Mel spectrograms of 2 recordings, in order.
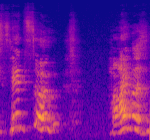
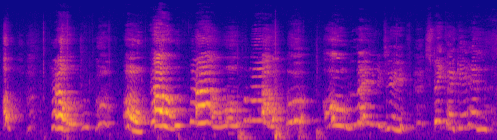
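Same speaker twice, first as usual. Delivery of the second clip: louder, frantic calls for help; desperate cry for help; 4 semitones higher, 5 dB louder, slower than usual. Acted. Emilia finding her dying mistress, frantic loud cries for help.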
